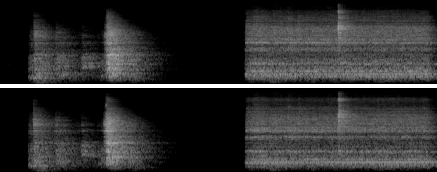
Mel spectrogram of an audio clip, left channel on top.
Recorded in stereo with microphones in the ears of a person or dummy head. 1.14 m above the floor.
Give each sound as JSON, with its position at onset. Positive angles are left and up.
{"t": 0.3, "sound": "a sliding door", "side_deg": -45, "distance_m": 1.0}
{"t": 2.5, "sound": "a camera shutter", "side_deg": 10, "distance_m": 1.2}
